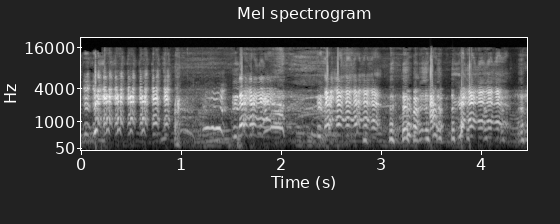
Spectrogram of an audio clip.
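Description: A young woman laughing in several breathy, pulsing bursts of giggles.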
